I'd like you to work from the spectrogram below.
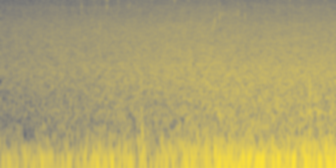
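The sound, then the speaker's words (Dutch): Steady rain falls in Neerijnen, a village in the Betuwe, in a dense, even hiss, with scattered drops pattering on a surface and a low rumble underneath; no voices are heard. “Het regent en dus nemen we plaats in het hutje waarin hij ook woont.”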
